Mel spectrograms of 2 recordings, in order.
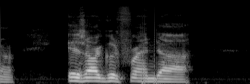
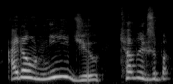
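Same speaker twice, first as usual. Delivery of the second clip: normal talking voice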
